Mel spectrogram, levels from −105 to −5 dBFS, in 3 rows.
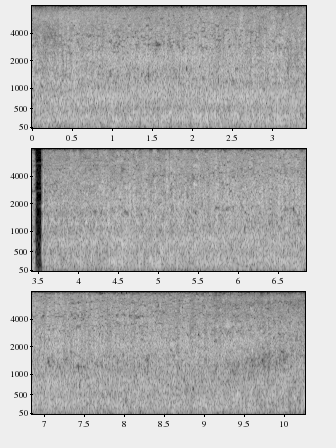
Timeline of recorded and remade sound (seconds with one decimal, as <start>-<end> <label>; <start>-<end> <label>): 0.0-3.0 recorded; 3.0-5.5 remade; 5.5-9.1 recorded; 9.1-10.3 remade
